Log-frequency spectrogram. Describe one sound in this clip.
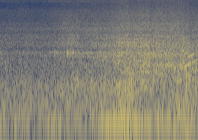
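Train wheels clatter on the rails as a train passes close by.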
